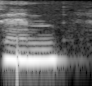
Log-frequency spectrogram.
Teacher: the vocal folds don't vibrate, and this is why sa is a voiceless alveolar fricative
